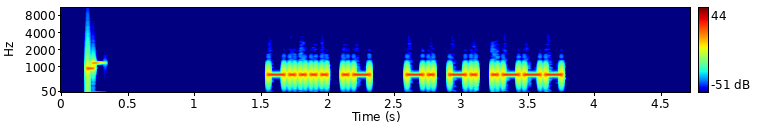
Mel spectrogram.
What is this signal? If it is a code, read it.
Morse code, heard as a keyed tone, about 30 wpm, 700 Hz. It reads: 6A NNJ
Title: Field Day Exchanges Encore - 30wpm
